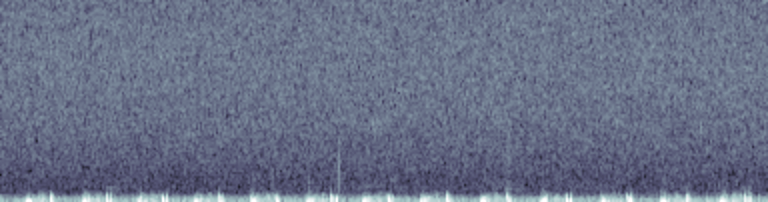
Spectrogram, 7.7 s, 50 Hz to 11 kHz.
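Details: Normal heart sounds of a 17-year-old female: steady paired low thumps at about 105 beats a minute.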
